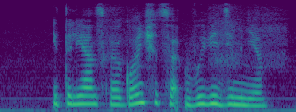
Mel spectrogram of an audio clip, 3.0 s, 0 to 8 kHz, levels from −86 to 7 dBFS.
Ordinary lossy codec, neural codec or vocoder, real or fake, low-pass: AAC, 48 kbps; none; real; 7.2 kHz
